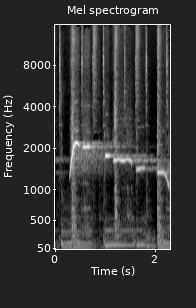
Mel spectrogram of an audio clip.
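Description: A woman whistling a tune in long held notes: the first swoops up to a high note about a third of a second in, then the notes step downward. It plays over background music with a bass line and a steady beat.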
